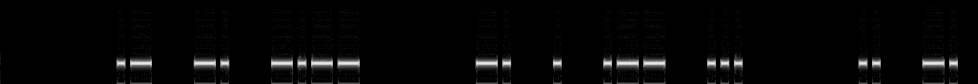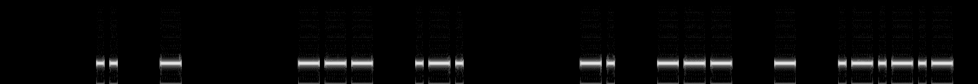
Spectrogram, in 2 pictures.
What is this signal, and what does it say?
Morse code, heard as a keyed tone, about 18 wpm, spaced as for 12 wpm, 1000 Hz. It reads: ANY NEWS IN IT OR NOT.
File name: qotdfiles / 12wpm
